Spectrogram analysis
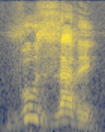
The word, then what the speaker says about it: vous avez: La deuxième phrase, vous avez soif avec la liaison SA qui va donc donner Z. Le son za. Vous avez vous avez soif.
